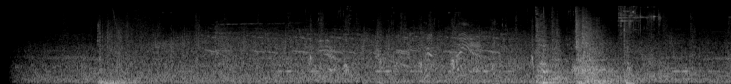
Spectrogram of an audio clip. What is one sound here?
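An object bursts apart with loud crashing blows.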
